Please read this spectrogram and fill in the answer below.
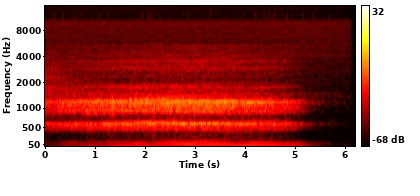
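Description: Horror-trailer sound design: a sustained drone of two steady ringing tones over a low rumble that swells in the middle, then fades out about five seconds in.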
